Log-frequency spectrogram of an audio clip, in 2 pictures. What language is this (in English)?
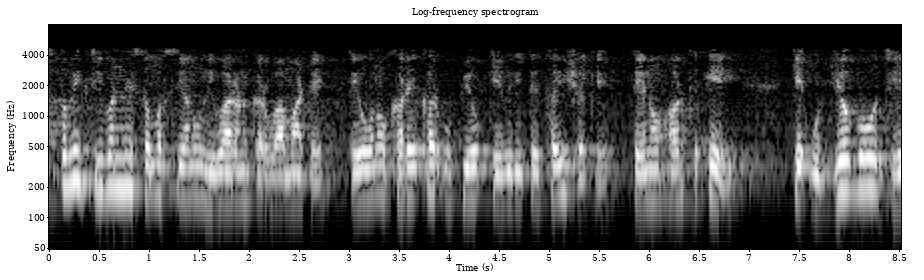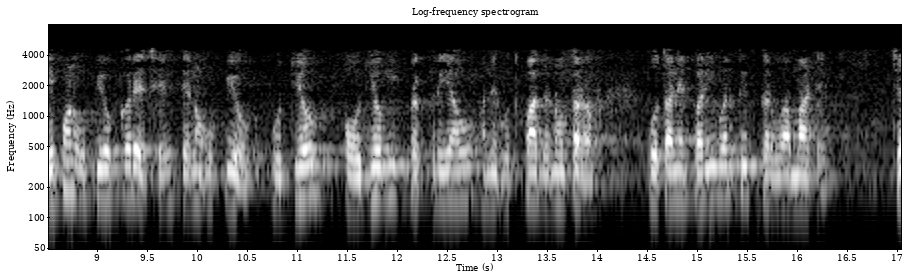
Gujarati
